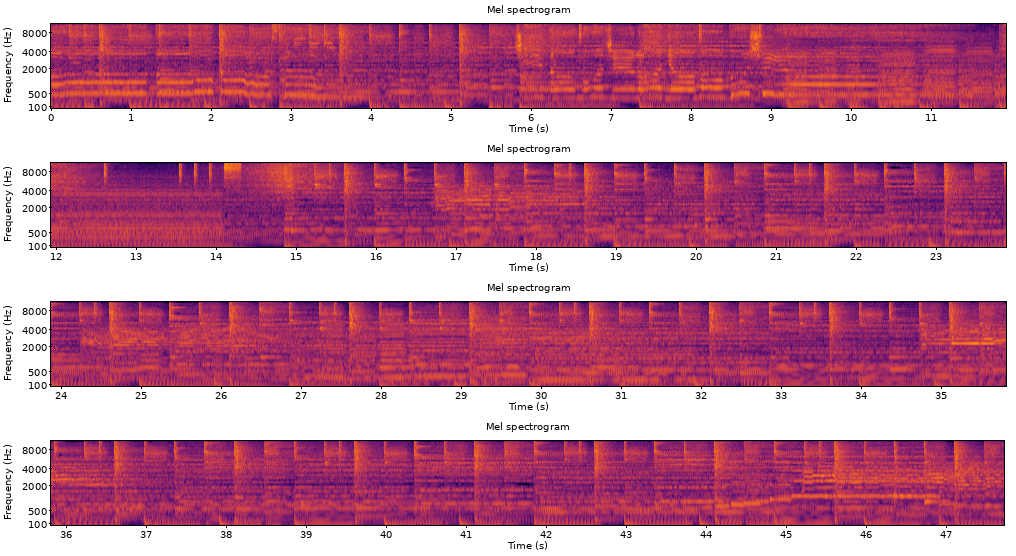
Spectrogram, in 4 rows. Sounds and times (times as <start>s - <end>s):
Music: 0.0s - 47.7s.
